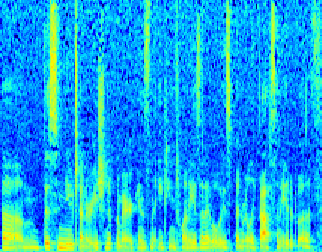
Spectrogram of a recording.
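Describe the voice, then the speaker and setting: With a Midwestern US accent, a woman speaks at a very fast pace in a dark, mellow tone marked by vocal fry. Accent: US Midwest. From St. Louis, Missouri. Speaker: history PhD student. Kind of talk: interview.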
